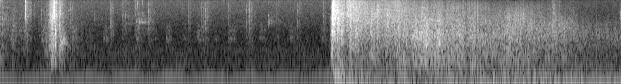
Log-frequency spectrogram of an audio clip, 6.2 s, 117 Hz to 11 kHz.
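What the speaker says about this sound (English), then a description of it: "let's test out one of these two grenades, shall we? We know we can make them ourselves. Nuka quantum grenade." A Nuka quantum grenade in Fallout 4: quiet game ambience with faint steps, then a sudden loud explosion that bursts in and sustains as a heavy roaring rumble to the end.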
